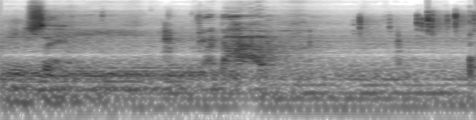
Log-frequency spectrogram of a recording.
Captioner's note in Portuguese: sussurra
